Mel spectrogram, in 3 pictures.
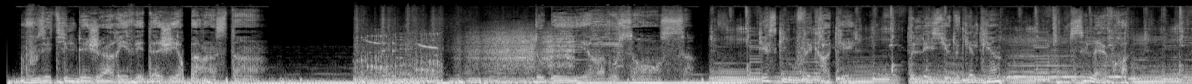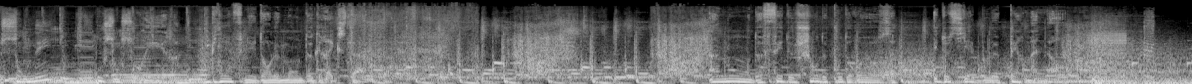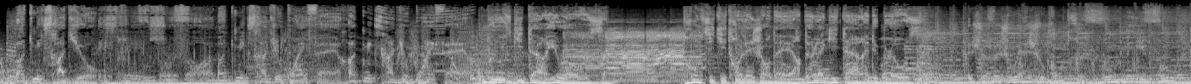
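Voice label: French, General; GoLocalise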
